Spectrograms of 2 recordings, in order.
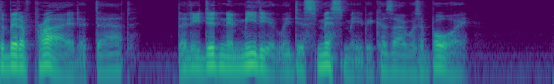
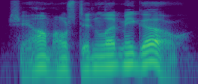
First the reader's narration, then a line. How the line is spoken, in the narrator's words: grumbled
